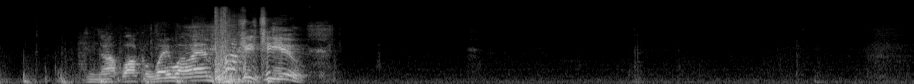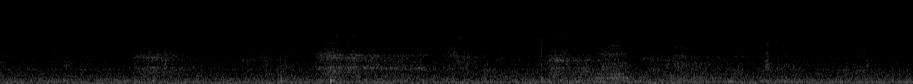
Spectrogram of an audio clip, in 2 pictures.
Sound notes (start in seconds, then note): 1.4 bangs wall; 10.0 breathing heavily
